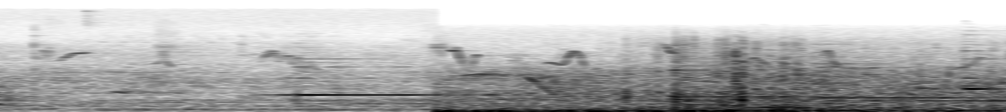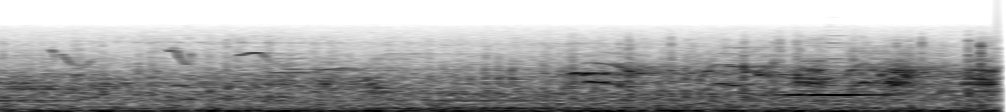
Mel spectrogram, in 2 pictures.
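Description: Birds chirping, many short calls, over a steady low rumble; the sound comes in about two seconds in after a quieter moment.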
